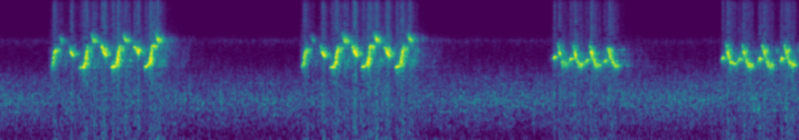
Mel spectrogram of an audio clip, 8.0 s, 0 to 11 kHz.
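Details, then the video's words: Northern mockingbird singing at 2am at night in Kennesaw, Georgia, at a spot it has returned to for several years; four bursts of rapid, high, chattering trilled notes, each about a second long, separated by short pauses. "Mockingbird 2am"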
